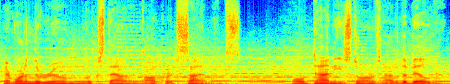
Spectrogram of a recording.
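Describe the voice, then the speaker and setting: A man's voice: sits low, brisk, over loud music. A man narrating a scripted audio drama.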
